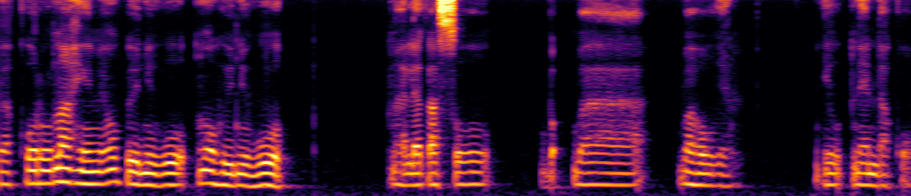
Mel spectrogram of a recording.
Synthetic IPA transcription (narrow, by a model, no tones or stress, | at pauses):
ɡakoɾonaɦimemupeniwomopiniɡo | nalekaso | ba | bahuɡen | nendako̰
